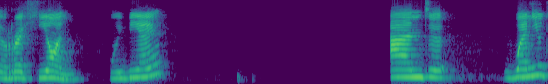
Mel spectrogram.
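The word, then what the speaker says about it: región: popular very popular region so make sure you don't say something like region okay maybe make sure you say region we being and when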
